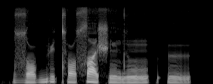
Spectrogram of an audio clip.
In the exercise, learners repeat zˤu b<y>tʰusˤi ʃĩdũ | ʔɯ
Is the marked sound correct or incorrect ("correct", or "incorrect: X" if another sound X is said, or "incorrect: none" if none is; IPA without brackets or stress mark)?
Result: correct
